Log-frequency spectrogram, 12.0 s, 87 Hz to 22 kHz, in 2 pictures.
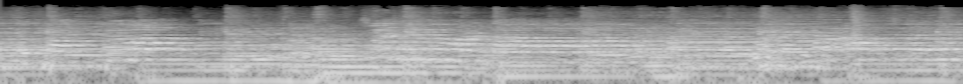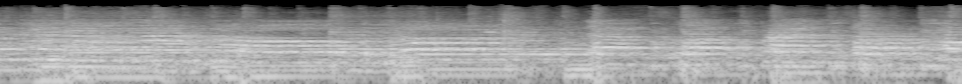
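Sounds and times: children singing in chorus: 0.0s - 12.0s.

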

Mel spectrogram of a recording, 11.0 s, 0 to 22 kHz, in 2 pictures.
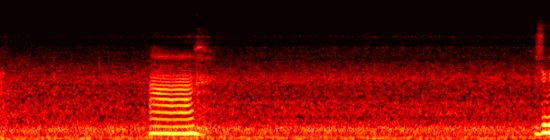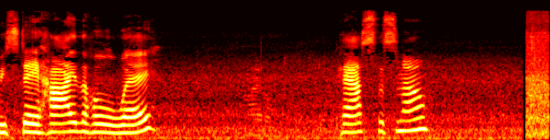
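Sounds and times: low rushing hiss: 0.0s - 11.0s.

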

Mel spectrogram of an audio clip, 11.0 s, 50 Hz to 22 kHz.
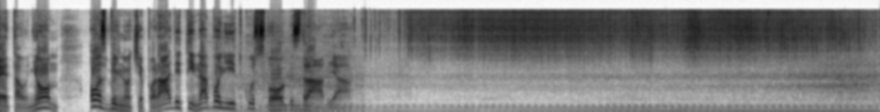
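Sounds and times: diesel engine running: 2.5s - 11.0s
gravel pouring: 4.3s - 11.0s.

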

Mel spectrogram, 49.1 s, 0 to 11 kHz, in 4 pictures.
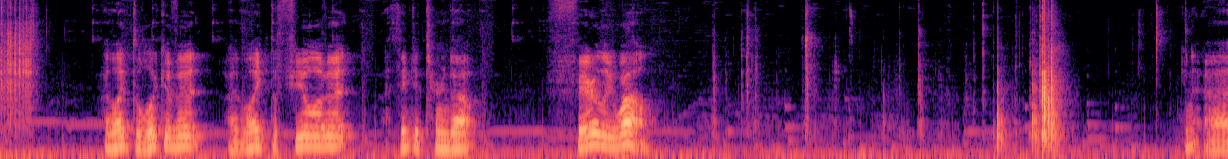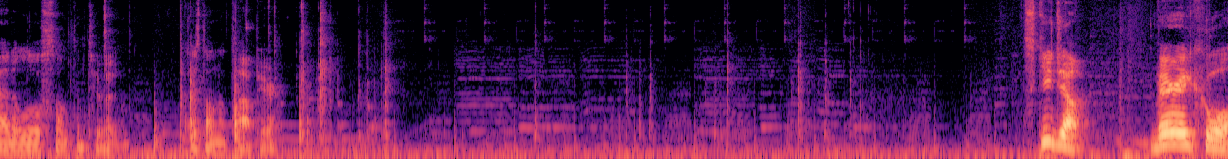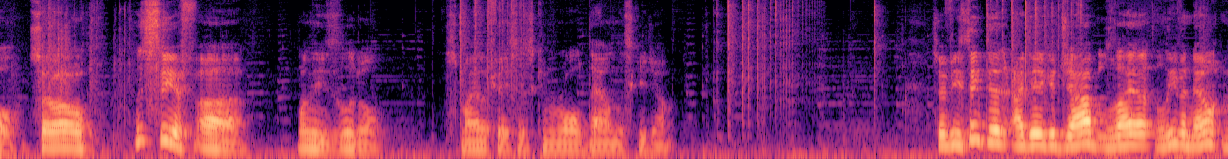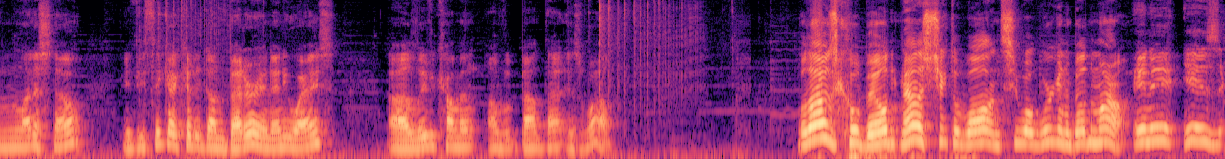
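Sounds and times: plastic pieces clicking: 0.0s - 0.5s, 29.1s - 29.9s, 31.6s - 33.6s, 34.5s - 35.4s, 38.4s - 39.2s, 42.7s - 43.9s
soft background music: 0.0s - 49.0s
plastic bricks clicking and clattering: 31.7s - 32.8s, 34.6s - 35.3s, 42.8s - 43.7s.

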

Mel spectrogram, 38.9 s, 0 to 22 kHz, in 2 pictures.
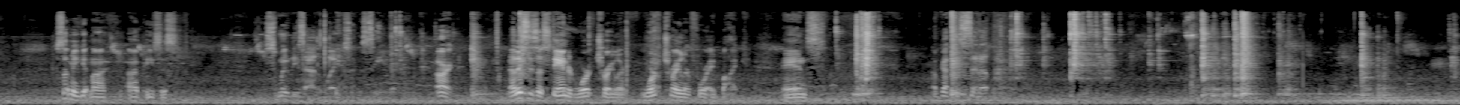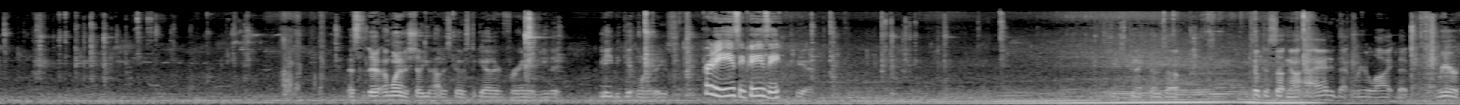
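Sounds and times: metal frame clanking: 11.0s - 11.9s, 12.5s - 29.2s, 30.0s - 38.9s
metal frame clicks: 12.6s - 24.1s
vehicle engine humming: 14.9s - 38.9s.

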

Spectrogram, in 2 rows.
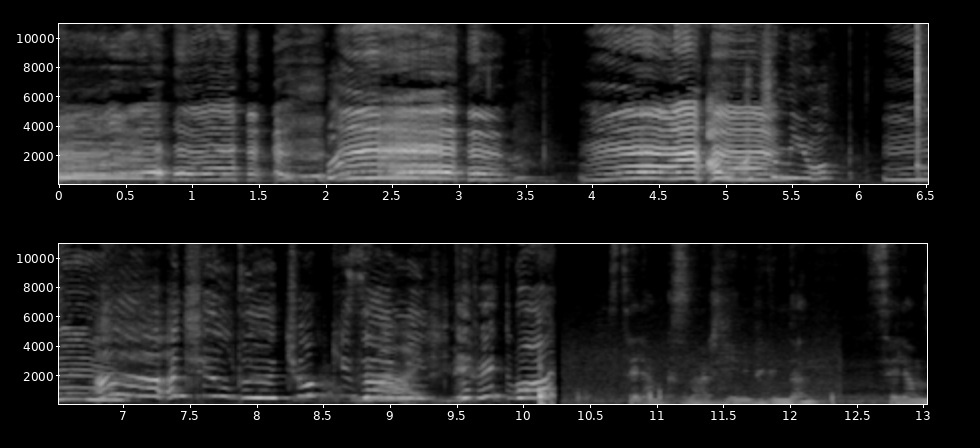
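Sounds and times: toddler crying: 0.0s - 5.6s, 6.2s - 7.4s.

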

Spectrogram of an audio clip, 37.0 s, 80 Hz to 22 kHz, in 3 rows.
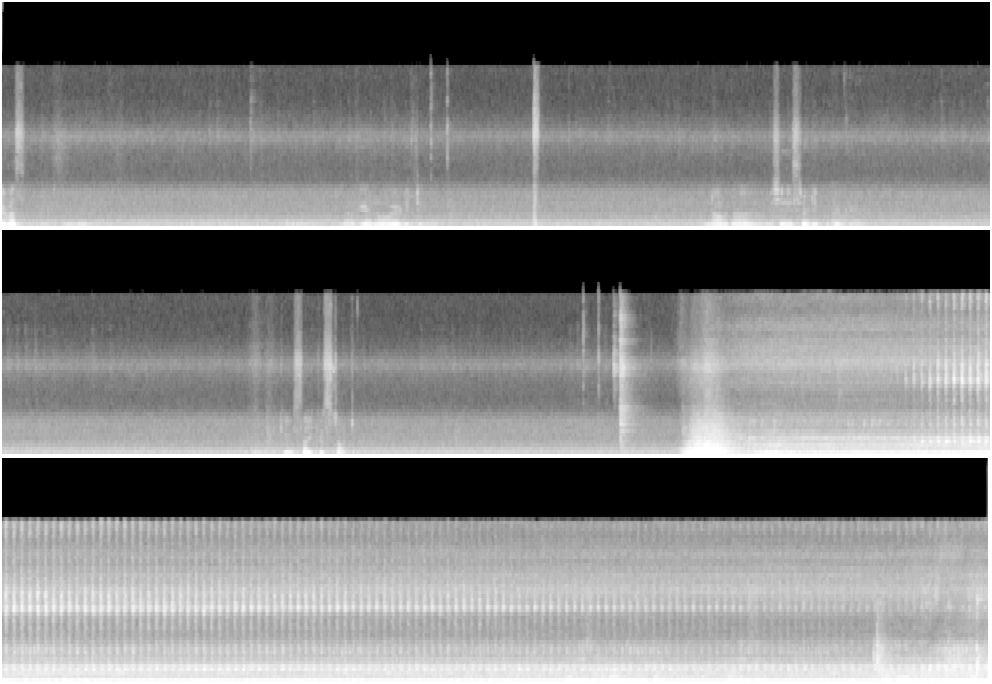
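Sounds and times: lathe running hum: 20.8s - 37.0s.

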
